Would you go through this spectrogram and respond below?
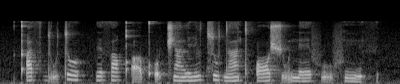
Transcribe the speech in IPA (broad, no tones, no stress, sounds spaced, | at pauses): kʼ a θ d ṵ t ʊ | ɪ θ ɔ qʼ o̰ kʼ o̰ t͡ʃ ã l i l t͡s u d ã t ʔ ɔ ʃ ṵ n e f ṵ f ĩ θ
